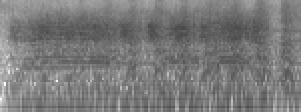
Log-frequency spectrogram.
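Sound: train running on rails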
